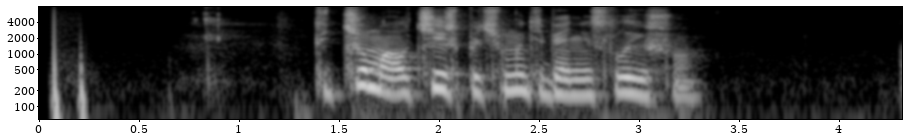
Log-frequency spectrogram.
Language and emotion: Russian, angry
